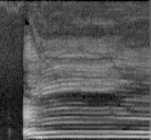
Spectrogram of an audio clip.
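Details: Dog howling at the big full moon: a single steady, sustained tonal howl holding one pitch with clear harmonics, slightly rising toward the end, lasting over a second.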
